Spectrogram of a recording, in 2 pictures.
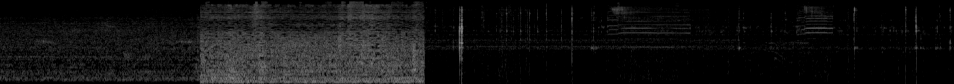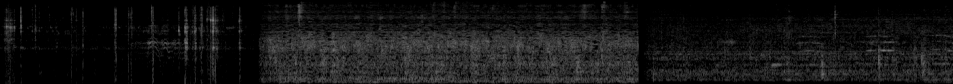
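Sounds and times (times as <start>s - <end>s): utensils clicking and tapping: 7.2s - 12.2s.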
